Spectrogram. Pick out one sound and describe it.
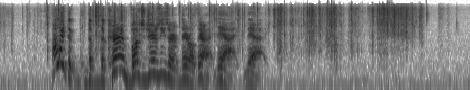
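A foil wrapper crinkles and tears as a pack is opened.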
